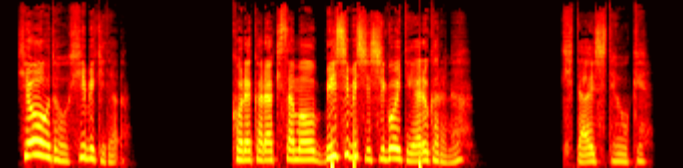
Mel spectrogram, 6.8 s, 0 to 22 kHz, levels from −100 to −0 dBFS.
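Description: Two loud pops break into the audio. The first comes between 3.31 and 3.56 s as a double pop, two sharp hits in quick succession. A single pop follows from 4.18 to 4.22 s. Each peaks roughly 15 dB above the surrounding sound, which carries on underneath. The likely cause is a sudden voltage pulse, from a plug, switch, static discharge or driver glitch, added to the signal and then shaped by the following circuitry into a pop.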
